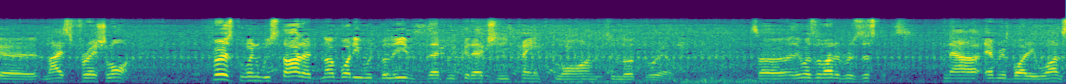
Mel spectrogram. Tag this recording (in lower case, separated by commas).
speech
